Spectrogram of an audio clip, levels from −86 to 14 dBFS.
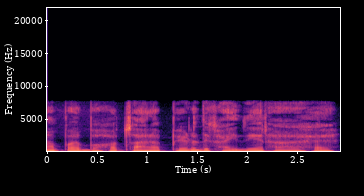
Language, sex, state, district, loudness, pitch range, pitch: Hindi, male, Jharkhand, Palamu, -17 LUFS, 140-155 Hz, 145 Hz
